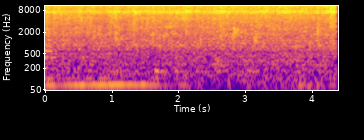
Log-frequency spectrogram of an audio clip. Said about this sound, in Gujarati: વરસાદ તો બંધ થવાનું નામ નથી લેતો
